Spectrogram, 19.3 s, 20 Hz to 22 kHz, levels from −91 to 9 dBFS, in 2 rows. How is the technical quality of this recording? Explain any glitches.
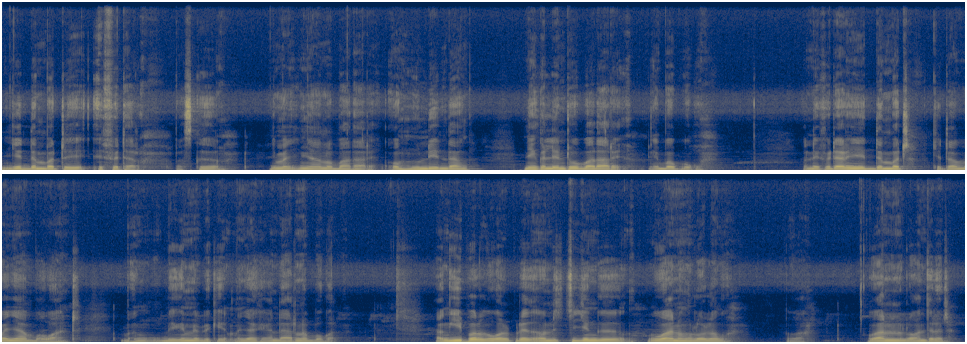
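Nothing in the recording stood out as a technical problem on listening, so there are no glitches to explain.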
